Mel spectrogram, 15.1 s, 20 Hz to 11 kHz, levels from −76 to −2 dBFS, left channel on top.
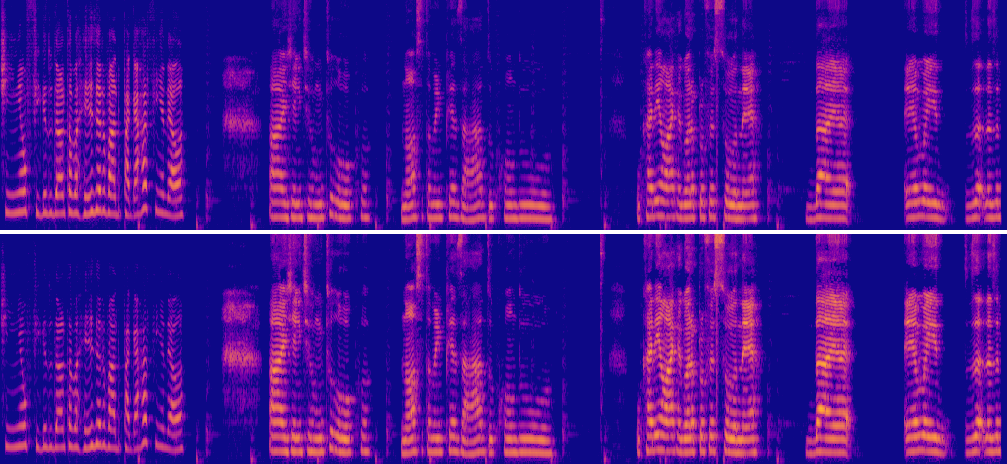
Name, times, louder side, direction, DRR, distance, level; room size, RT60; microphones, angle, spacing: voice 1, 0.0-2.8, left 4 dB, 70° left, 3.3 m, -30 dB
sound 1, 0.7-12.7, left 1 dB, 15° left, 6.7 m, -57 dB
voice 2, 3.3-5.6 6.0-8.3 9.5-11.4 12.1-12.8 13.6-15.0, right 5 dB, 30° right, 0.4 m, -26 dB
head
